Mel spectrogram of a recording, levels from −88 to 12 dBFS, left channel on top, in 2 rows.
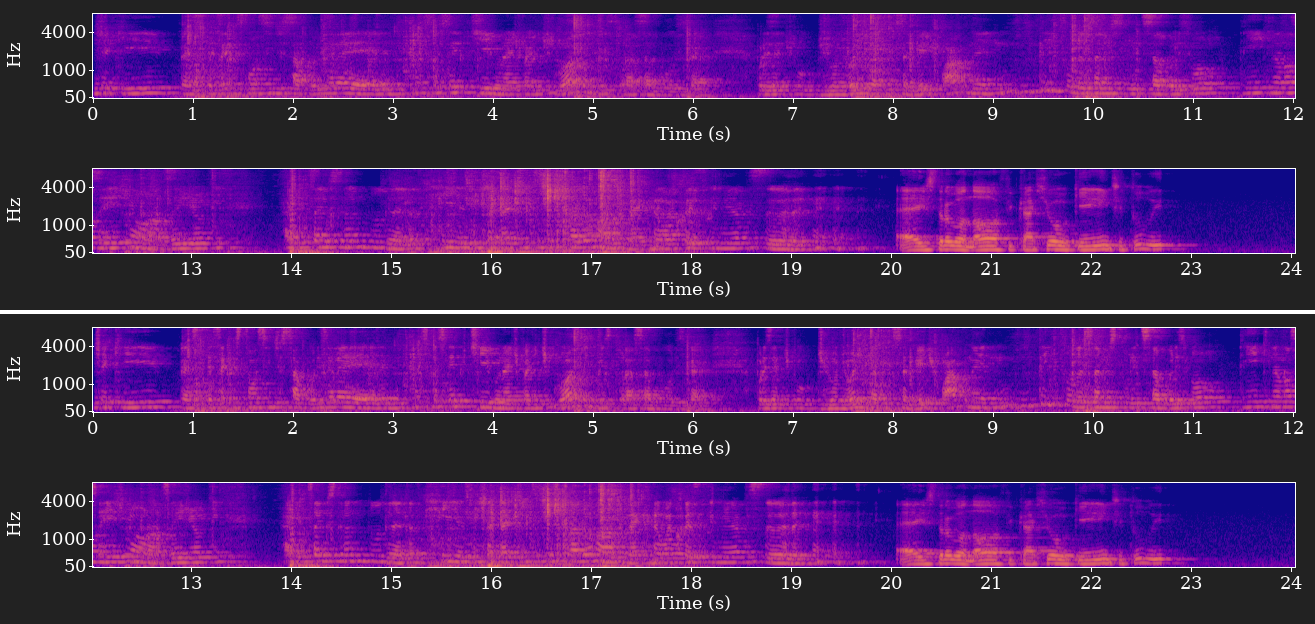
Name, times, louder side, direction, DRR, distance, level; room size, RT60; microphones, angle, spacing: voice 1, 0.0-13.6 13.9-19.3, right 1 dB, 70° right, -2 dB, 6.7 m, -38 dB
Crumpling crinkling, 0.8-18.2, left 1 dB, 10° left, 3.1 m, -40 dB
voice 2, 20.0-22.7, left 2 dB, 25° left, 12 dB, 0.7 m, -29 dB
20.0 x 15.0 x 4.2 m, 0.74 s
head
